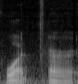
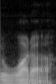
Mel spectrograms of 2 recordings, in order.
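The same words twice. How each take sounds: First: "what or" run together as water with an American r; "what or" as water with a rhotic ending. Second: "what a" run together as water with no final r; r-less "water". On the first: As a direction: say "what or" as water, curling the final r. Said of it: "how to sound American". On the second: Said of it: "instead of". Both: Shown as a demonstration.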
